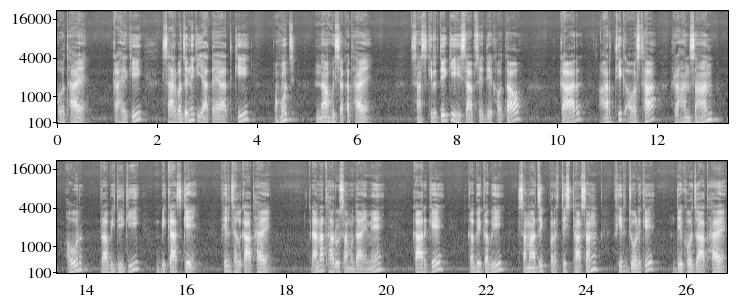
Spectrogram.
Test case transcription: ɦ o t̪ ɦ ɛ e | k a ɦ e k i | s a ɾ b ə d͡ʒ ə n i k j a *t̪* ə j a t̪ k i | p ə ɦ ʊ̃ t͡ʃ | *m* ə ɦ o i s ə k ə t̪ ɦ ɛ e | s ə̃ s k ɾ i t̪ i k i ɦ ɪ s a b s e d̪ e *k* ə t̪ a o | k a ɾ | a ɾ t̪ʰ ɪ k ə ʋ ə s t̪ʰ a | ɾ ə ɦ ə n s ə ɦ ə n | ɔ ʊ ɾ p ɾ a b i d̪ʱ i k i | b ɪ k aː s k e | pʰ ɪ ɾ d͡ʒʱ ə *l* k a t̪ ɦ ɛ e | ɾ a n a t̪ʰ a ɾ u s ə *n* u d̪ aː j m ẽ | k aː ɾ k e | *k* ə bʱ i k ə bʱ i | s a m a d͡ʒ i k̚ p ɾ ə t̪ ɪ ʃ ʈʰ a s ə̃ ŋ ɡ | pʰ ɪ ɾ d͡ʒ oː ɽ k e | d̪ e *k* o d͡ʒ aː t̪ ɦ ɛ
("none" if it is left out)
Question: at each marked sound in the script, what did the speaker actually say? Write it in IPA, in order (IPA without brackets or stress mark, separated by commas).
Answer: t̪, n, kʰ, l, m, k, kʰ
